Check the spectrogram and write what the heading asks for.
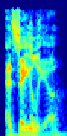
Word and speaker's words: Azalea: This time, you had DNCE, Iggy Azalea, or Azalea, as it's pronounced correctly, and you had Coldplay.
